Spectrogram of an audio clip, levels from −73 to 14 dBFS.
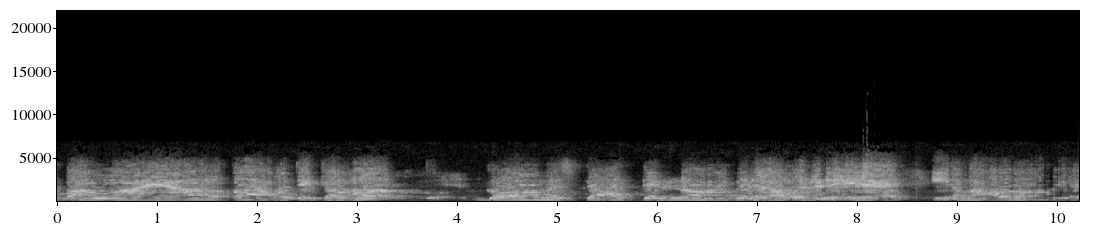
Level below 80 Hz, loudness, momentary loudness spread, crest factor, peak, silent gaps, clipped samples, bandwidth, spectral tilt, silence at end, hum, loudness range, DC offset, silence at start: -58 dBFS; -12 LUFS; 12 LU; 14 dB; 0 dBFS; none; under 0.1%; 7.2 kHz; -1 dB/octave; 0 s; none; 4 LU; under 0.1%; 0 s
